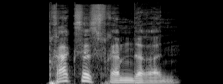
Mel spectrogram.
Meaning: inflection of praxisfremd: 1. strong genitive masculine/neuter singular comparative degree 2. weak/mixed genitive/dative all-gender singular comparative degree
- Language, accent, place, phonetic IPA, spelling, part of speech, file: German, Germany, Berlin, [ˈpʁaksɪsˌfʁɛmdəʁən], praxisfremderen, adjective, De-praxisfremderen.ogg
